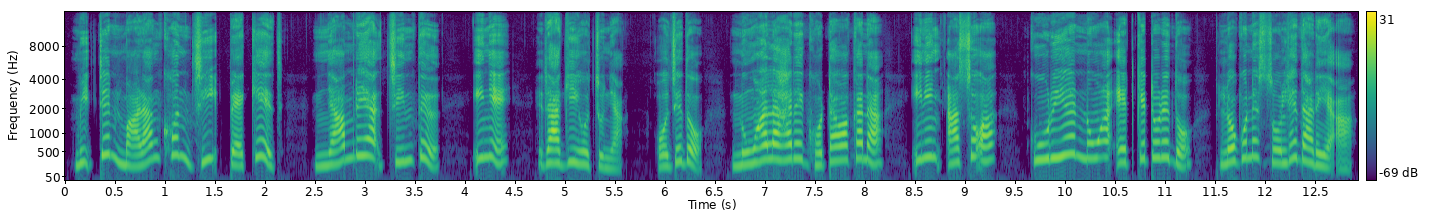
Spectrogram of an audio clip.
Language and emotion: Santali, fearful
